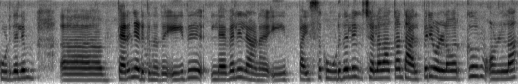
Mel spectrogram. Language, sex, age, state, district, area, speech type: Malayalam, female, 18-30, Kerala, Pathanamthitta, rural, spontaneous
